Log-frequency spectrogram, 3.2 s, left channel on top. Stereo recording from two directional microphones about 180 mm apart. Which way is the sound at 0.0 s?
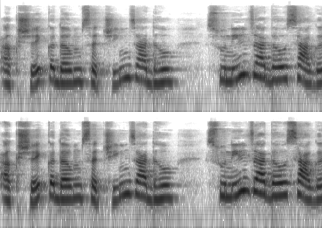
15° right (ahead or behind).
